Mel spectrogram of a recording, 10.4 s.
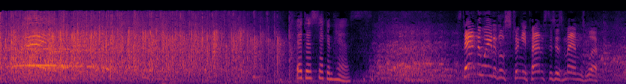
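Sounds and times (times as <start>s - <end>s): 
audience applause: 0.0s - 4.9s
speech: 5.0s - 6.0s, 7.7s - 10.2s
laughter: 6.2s - 8.0s, 9.8s - 10.4s.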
